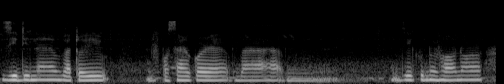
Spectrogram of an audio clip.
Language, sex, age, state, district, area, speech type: Assamese, female, 45-60, Assam, Dhemaji, rural, spontaneous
